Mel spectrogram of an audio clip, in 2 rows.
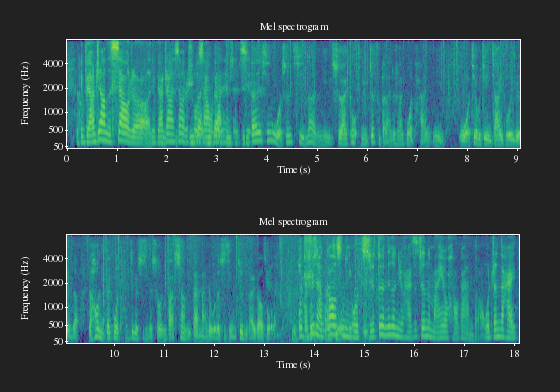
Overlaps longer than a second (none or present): present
